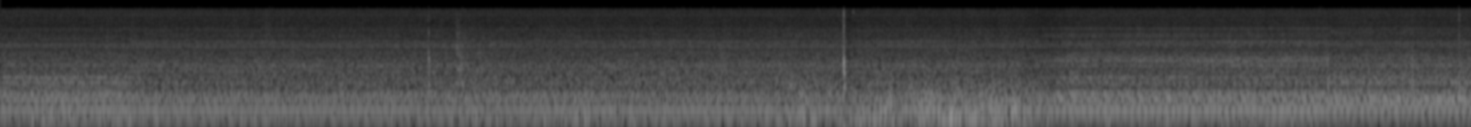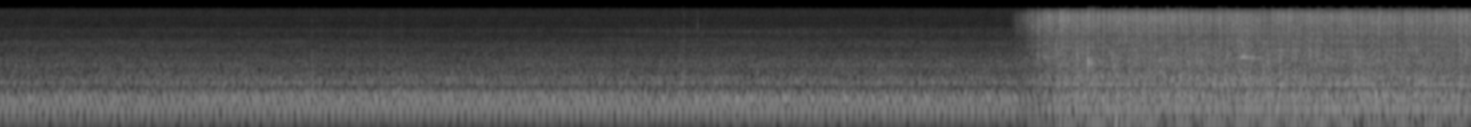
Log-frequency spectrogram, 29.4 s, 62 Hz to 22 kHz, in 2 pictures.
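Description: Fishing boat's engine running with a steady drone. About 25 seconds in the sound steps up, louder and with a strong hiss over the engine note.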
